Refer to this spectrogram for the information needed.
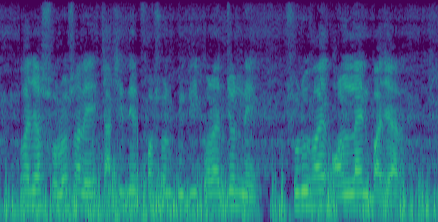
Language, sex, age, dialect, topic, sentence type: Bengali, male, 51-55, Standard Colloquial, agriculture, statement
